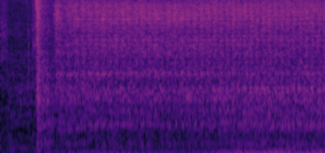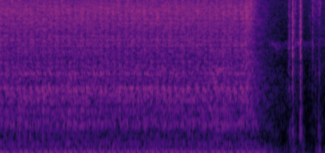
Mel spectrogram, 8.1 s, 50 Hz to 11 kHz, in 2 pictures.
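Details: Renault Sandero 1.6 8V with intermittent P0303/DF061 cylinder 3 misfire code, cranking for a relative compression test; even starter cranking for about seven seconds with alike compression strokes and no cylinder dropping out.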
